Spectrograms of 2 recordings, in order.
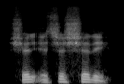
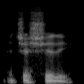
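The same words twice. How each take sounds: First: Said in the usual way. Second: Softer mutter of it's just shitty to himself; grumbled, deflated aside; muttered repeat. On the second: Shown as a demonstration. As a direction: drop it under your breath.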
